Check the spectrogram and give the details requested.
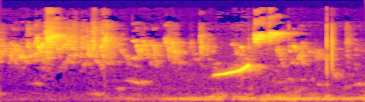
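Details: A talking pet Indian ringneck (rose-ringed parakeet) gives one clear rising whistle, with scattered soft chirps before it and a low background hum throughout.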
